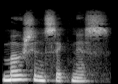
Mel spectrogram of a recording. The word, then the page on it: motion sickness: American English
